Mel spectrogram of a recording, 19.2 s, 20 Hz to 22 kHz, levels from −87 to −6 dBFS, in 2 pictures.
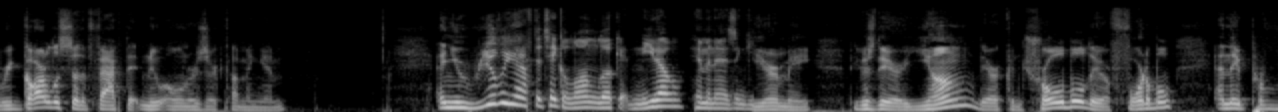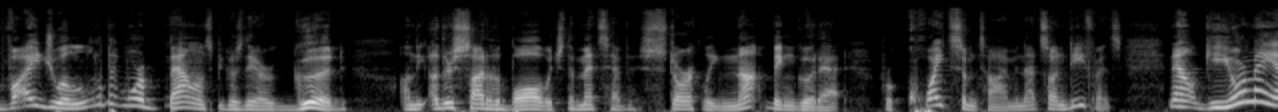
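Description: Between 3.95 and 5.65 s speech turns hurried and about five semitones higher: a section at the wrong speed, 1.34 times fast, likely from a clock mismatch.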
